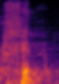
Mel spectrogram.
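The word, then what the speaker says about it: חן: acabamos de hacer aquí primero es la j y luego es la n se pronuncia genen y Qué significa gracia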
